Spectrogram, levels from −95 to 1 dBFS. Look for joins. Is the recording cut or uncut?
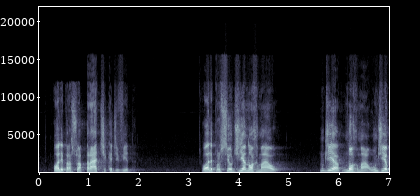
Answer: uncut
